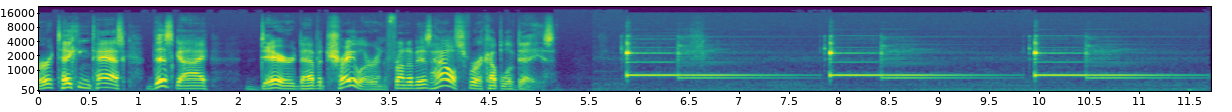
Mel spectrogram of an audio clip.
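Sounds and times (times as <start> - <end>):
speech: 0.0 - 5.3
video doorbell two-note ding-dong chime ringing: 5.9 - 11.7.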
